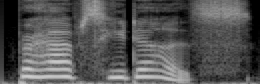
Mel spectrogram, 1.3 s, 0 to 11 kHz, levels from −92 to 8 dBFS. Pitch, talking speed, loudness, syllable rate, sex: 270 Hz, 140 wpm, -17 LUFS, 3.7 syllables/s, female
